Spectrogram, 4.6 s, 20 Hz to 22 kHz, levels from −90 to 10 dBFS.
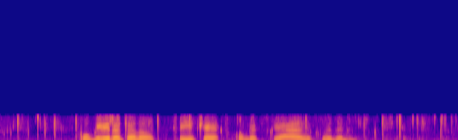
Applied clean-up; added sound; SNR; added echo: neural separator model SepFormer WHAMR!.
